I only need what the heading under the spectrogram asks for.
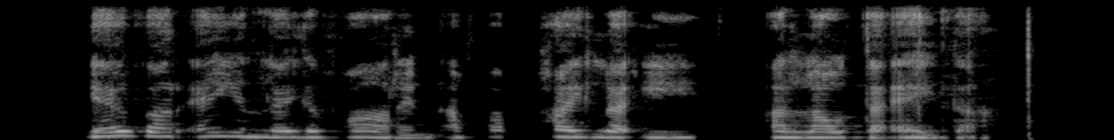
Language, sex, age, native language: Icelandic, female, 40-49, Filipino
